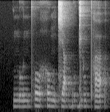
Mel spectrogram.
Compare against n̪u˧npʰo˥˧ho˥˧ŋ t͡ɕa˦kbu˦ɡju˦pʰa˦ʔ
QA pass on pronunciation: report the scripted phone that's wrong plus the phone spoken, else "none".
k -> ʔ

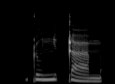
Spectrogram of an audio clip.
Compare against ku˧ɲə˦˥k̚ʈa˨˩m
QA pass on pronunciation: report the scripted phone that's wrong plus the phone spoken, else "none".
k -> ʈ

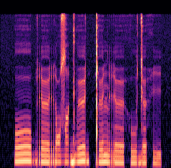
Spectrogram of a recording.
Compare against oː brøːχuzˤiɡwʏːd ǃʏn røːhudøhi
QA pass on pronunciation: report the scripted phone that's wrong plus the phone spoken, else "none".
χ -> r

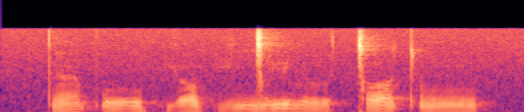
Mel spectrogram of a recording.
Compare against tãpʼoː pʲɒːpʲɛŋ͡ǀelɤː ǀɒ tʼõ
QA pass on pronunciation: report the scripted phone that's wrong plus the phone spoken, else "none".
none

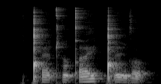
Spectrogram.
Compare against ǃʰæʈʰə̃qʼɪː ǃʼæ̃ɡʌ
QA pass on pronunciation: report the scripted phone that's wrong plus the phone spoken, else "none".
none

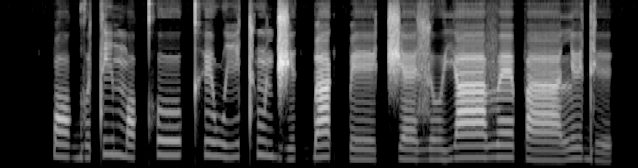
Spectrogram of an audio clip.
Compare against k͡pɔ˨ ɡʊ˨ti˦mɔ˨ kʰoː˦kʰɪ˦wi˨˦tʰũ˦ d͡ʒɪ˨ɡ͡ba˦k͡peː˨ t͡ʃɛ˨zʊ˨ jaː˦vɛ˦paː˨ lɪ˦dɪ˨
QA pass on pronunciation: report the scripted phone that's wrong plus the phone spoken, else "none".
none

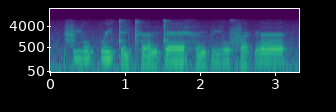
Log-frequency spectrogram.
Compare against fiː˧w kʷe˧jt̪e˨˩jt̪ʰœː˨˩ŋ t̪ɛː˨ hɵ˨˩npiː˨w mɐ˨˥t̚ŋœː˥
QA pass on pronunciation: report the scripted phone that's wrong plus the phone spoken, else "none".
m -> f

